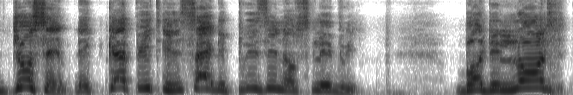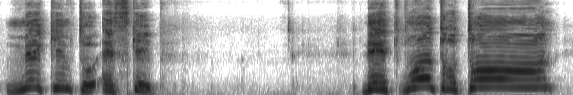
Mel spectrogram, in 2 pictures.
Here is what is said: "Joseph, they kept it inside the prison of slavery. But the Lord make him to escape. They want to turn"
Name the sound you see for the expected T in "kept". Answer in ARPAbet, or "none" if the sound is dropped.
none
